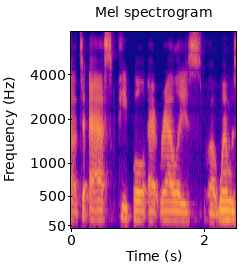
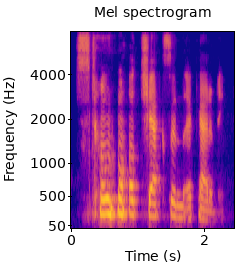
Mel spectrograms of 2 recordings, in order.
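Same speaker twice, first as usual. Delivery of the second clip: laughing through the words, higher pitch; 5 semitones higher than usual. Reading a sign's name aloud, laughing while talking. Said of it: "it's really hard to say that without laughing".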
